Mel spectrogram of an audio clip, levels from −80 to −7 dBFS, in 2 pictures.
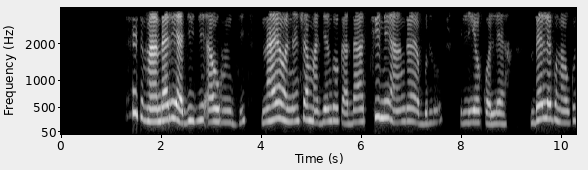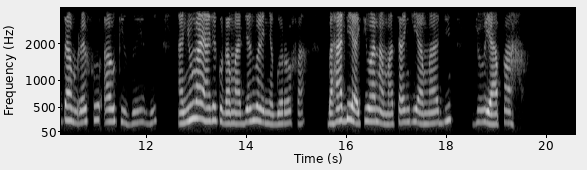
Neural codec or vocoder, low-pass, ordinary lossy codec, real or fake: codec, 16 kHz, 16 kbps, FunCodec, trained on LibriTTS, 50 frames a second; 3.6 kHz; MP3, 32 kbps; fake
